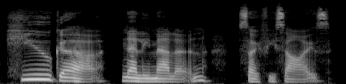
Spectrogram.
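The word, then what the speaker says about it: hygge: It's huger, pronounced huger, Nelly Melon, Sophie size.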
